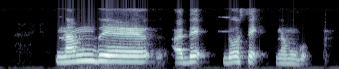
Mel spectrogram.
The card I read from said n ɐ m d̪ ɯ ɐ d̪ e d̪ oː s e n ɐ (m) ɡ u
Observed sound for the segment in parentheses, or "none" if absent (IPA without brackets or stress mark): m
